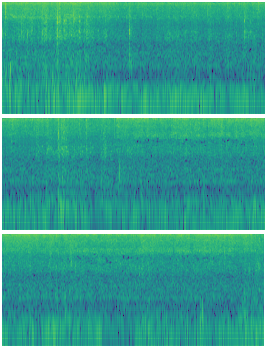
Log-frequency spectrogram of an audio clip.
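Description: Bicycle riding along a paved trail: steady wind rushing over the microphone and low tyre rumble, with a few brief rattles from the bike.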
